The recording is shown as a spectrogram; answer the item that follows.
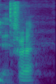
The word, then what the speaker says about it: Ypres: But Ypres seems to be the standard English pronunciation. Okay. Ypres,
